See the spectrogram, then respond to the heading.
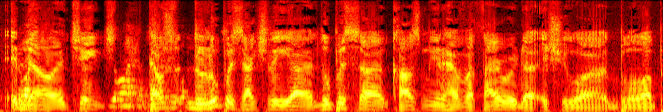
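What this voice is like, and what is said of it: Very deep bass voice. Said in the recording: “you had that Barry White voice going on now ... this very deep, very, very Barry White-ish ... Voice”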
